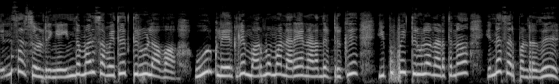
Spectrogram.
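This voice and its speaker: A woman performs a cartoonish character voice at an extremely high pitch and a very fast pace. Her intonation is lively while her loudness stays very even. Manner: insistent.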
